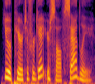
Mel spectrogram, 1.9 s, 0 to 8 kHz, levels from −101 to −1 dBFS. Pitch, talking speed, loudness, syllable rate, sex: 205 Hz, 190 wpm, -19 LUFS, 5.5 syllables/s, female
